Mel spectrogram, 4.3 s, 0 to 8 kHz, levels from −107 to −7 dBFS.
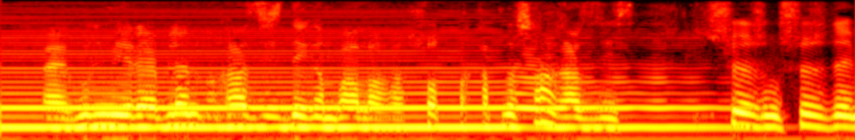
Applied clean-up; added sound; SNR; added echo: none; Wind instrument, woodwind instrument; 0 dB; none.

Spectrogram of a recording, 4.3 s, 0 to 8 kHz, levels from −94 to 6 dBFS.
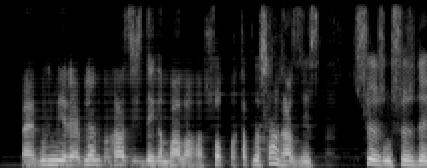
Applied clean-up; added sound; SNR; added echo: neural mask model DeepFilterNet 3.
